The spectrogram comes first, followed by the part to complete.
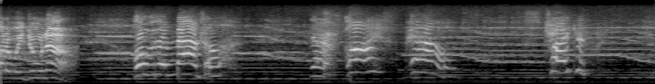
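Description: Suspenseful orchestral film score: sustained string notes held underneath, with short wavering, gliding phrases rising and falling over them every second or so.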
